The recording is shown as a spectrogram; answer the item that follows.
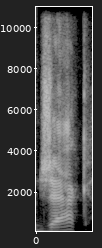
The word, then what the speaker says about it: Jack: okay so so like when you say my name jack that's voiced and if you say cheese ch thatch is unvoiced okay yeah j jack ch cheese so voiced and unvoiced okay so you've been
